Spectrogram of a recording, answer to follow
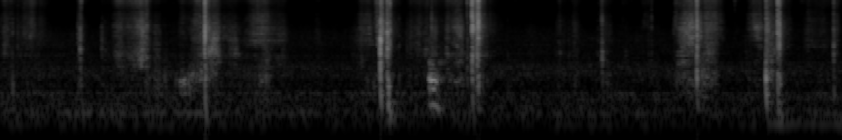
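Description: Plastic CD jewel case handled on a table: a few sharp clacks as it is picked up, turned over and set down, with soft rubbing and sliding between them.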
